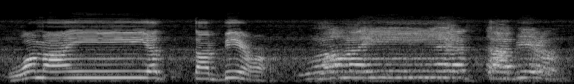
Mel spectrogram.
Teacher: بع حلق میں اپنے مخرج میں جا کے عین کو ساکن کریں گے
